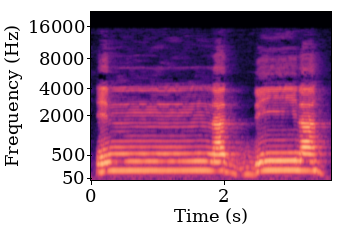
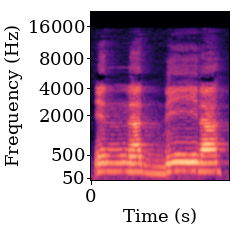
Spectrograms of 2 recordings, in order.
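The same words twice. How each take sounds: First: The doubled n is held with a long nasal hum. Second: The doubled n is said quickly without a hum. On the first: The speaker calls it right. "maka kita harus membaca dengan dengung atau ditahan, digunakan sebanyak dua ketukan" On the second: The speaker calls it wrong. "Jangan membaca tidak dengan menggunakan, yaitu membaca terlalu cepat"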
